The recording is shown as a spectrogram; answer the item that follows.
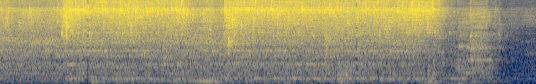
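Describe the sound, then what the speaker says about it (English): A bathroom tap runs into a sink as the face is wetted before shaving, a close, bright gush broken by brief changes as hands pass through the stream, then shut off at the end. "I'm gonna go ahead and wet the face."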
